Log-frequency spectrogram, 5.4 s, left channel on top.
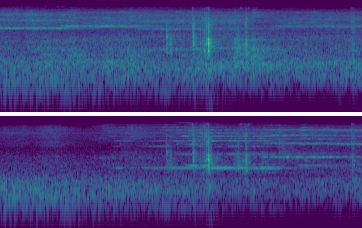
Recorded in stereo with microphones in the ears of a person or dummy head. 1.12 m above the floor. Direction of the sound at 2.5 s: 25° left (ahead or behind).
